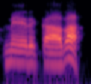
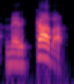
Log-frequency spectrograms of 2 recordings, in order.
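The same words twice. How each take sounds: First: The stress is on the last syllable. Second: The stress is on the second-to-last syllable. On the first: "tenía que tener tilde en la última sílaba" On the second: "si no lleva tilde, sería Mercaba"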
